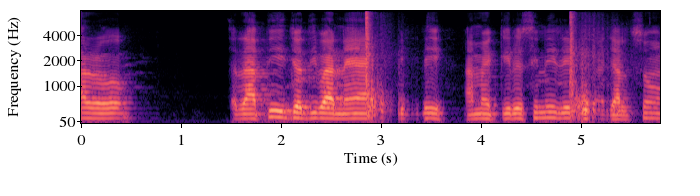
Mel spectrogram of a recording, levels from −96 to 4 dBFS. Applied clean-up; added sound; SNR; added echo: neural mask model RNNoise.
